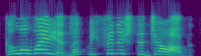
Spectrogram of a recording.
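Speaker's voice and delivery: high, fast, desperate snapping; frantic. Acted. Wife frantically ordering her husband out. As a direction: hurry him away in a high panic.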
